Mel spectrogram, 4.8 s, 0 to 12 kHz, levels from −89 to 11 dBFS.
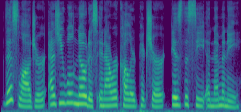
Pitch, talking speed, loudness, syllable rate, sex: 215 Hz, 175 wpm, -18 LUFS, 5.5 syllables/s, female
